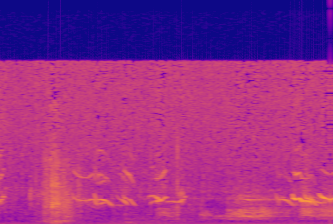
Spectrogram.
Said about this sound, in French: Martin ouvre la porte.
